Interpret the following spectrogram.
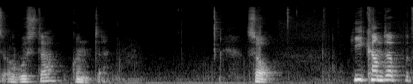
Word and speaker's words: Auguste Comte: So some people usually just pronounce it Auguste Comte, but of course in the French it's Auguste Comte.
